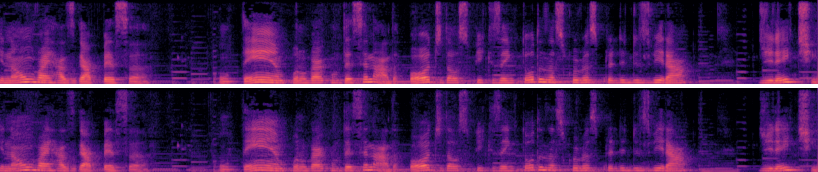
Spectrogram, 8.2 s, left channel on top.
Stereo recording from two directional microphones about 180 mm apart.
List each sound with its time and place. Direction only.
0.0 s a woman's voice: 20° left (ahead or behind)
